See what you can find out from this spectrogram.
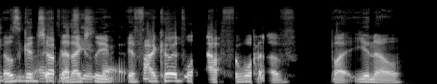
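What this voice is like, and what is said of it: Voice much deeper than usual. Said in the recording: “my voice is a lot deeper than it usually is”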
